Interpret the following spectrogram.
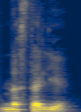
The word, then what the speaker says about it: на столе: Faites attention à bien prononcer comme un seul mot на столе.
